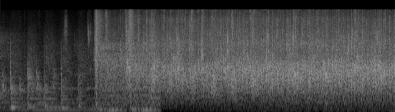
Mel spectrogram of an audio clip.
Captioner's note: All clapping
